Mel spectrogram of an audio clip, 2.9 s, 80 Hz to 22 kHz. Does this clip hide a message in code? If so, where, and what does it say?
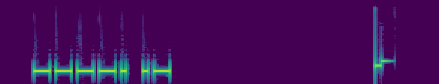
Yes: Morse code from 0.2 to 1.1 s, heard as a keyed tone, about 30 wpm, 700 Hz. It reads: 9A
